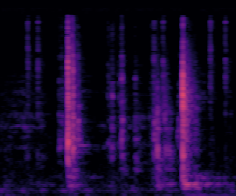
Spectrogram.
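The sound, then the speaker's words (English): Computer keyboard typing in a short burst of quick, irregular clicks and taps, fairly quiet, with no talking, as someone retypes the title of a recording. “what you heard me typing earlier is me rechanging the title of this from Untitled Recording to Oshinoko”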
